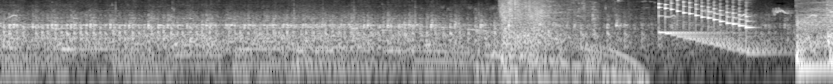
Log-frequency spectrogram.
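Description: Cartoon sound effects for a toy combine harvester: a steady engine hum, then a loud whoosh about two and a half seconds in, and a falling-pitch sound effect near the end as the harvester jams in a narrow tunnel.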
